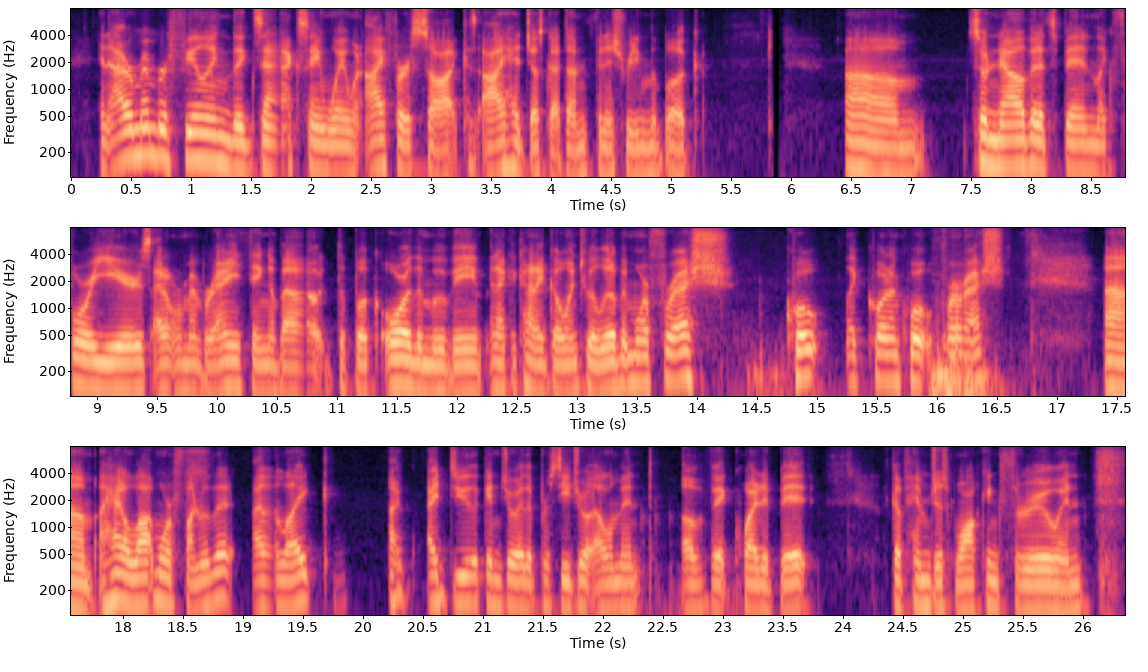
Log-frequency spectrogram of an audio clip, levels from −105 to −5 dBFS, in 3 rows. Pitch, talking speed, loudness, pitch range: 125 Hz, 205 wpm, -21 LUFS, 120-140 Hz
